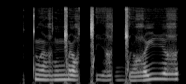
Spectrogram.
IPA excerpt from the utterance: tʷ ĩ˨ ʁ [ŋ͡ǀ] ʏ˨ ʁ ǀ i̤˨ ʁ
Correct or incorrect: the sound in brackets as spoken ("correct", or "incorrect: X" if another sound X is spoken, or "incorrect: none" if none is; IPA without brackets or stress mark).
correct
